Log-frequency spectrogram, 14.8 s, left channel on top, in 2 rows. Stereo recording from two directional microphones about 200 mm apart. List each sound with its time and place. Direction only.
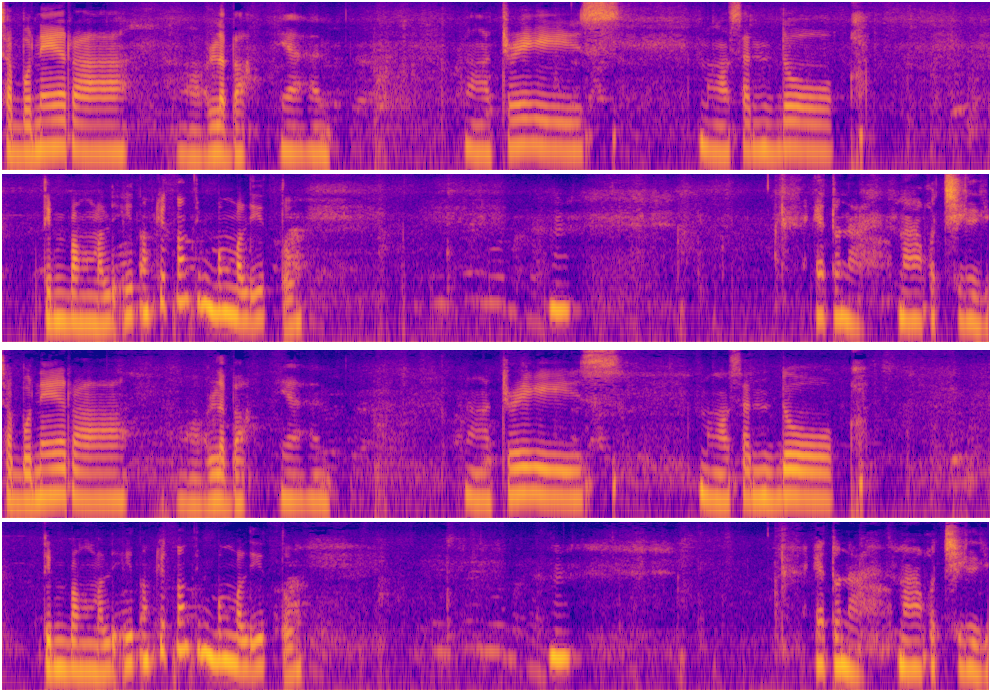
0.0 s speech: 10° right (ahead or behind)
3.4 s speech: 15° right (ahead or behind)
7.7 s speech: 10° right (ahead or behind)
11.5 s a sound: 10° right (ahead or behind)
13.2 s speech: 20° right (ahead or behind)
